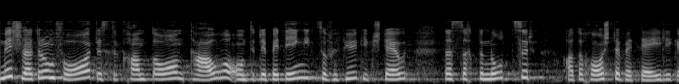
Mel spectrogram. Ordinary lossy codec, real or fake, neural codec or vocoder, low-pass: none; fake; codec, 16 kHz, 4 kbps, FunCodec, trained on Chinese and English, 50 frames a second; none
